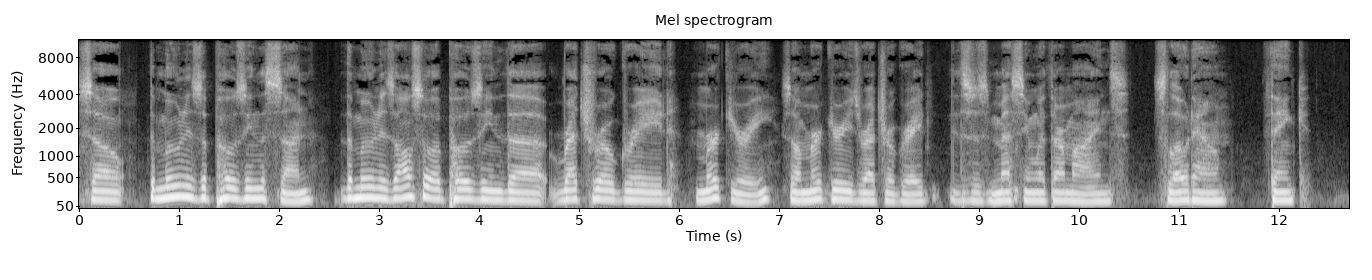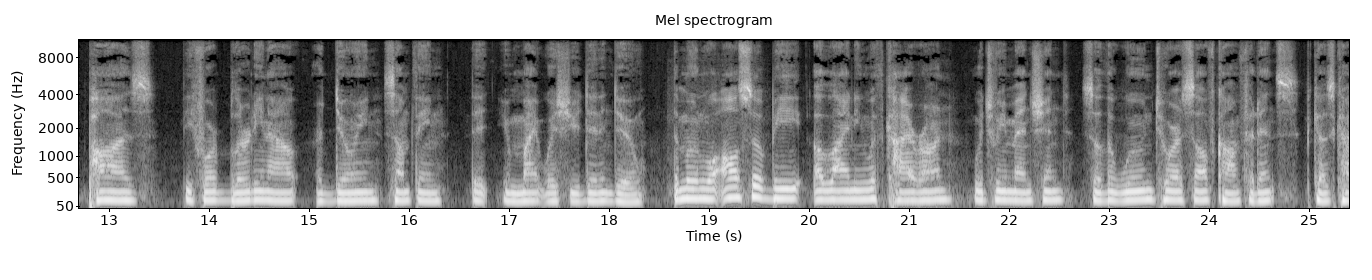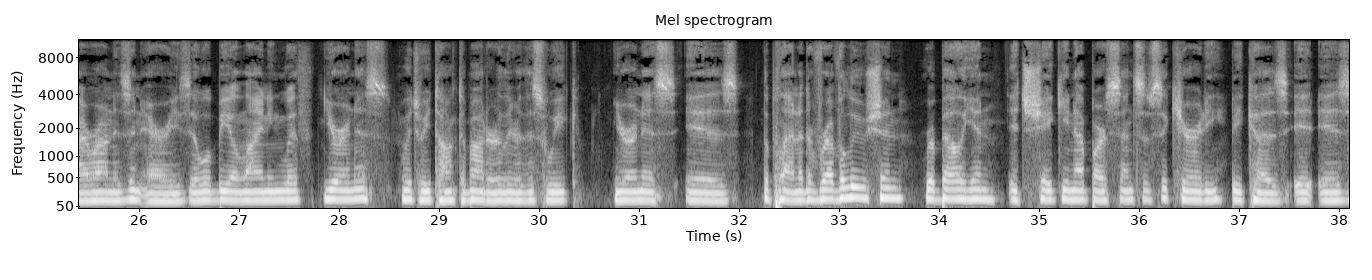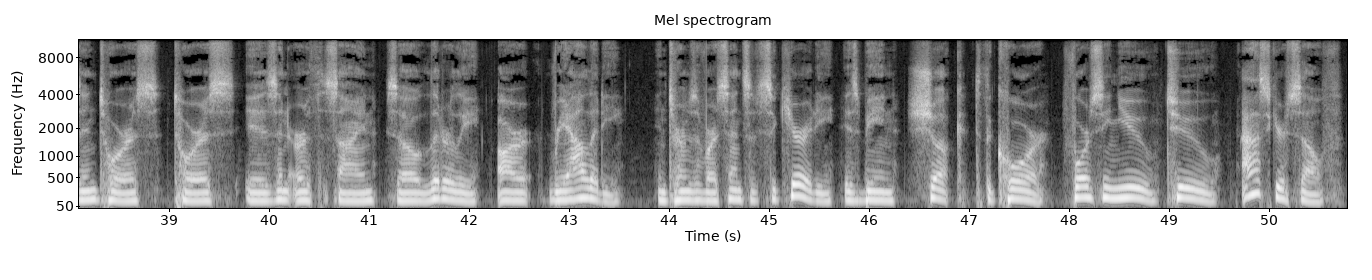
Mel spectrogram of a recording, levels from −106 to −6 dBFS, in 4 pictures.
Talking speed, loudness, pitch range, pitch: 145 wpm, -18 LUFS, 120-135 Hz, 125 Hz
